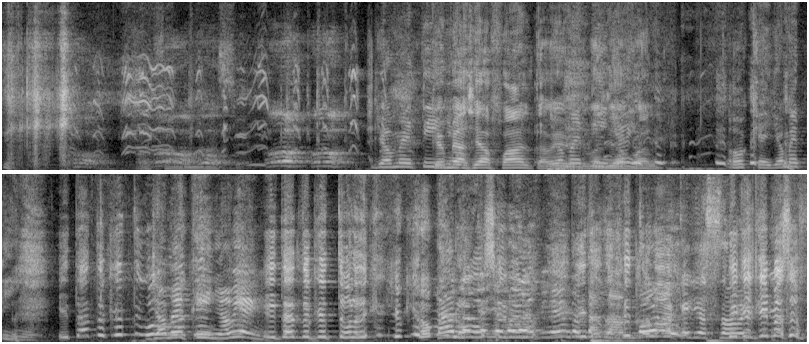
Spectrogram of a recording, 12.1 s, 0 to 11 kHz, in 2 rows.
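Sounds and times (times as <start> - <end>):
people laughing: 0.0 - 7.7, 8.4 - 12.0
people talking: 0.6 - 12.0.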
